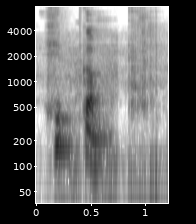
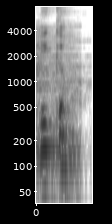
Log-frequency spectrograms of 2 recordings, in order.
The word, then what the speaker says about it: hiccup: পাঁচ নাম্বার শব্দটি হল হিপকাপ বা হিকাপ এর উচ্চারণ হলো হিকাপ এইচ I double C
